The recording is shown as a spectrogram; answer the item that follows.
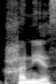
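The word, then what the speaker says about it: Chania: I think, is how you pronounce it, Kania? Is that where I should be looking at Hania? You mean Hania? – Yeah. – Hania.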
